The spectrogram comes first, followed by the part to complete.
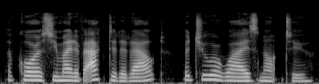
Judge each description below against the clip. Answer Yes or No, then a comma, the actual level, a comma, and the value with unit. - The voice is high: No, medium, 180 Hz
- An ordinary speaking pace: No, fast, 265 wpm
